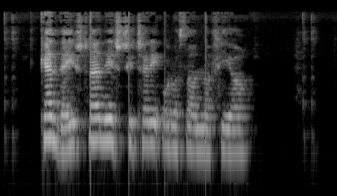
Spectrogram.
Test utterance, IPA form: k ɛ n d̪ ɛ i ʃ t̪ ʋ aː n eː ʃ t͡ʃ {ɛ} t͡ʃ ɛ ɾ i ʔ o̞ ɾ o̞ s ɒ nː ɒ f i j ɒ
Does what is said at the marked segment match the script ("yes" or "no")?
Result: no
